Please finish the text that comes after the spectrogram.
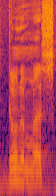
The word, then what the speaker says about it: Dunamis: So, what does, and forgive me if I'm saying the name wrong, what does Dunamis Clean Energy Partners do? You're saying it exactly correct, Okay.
